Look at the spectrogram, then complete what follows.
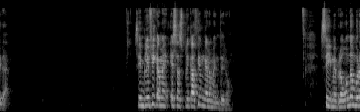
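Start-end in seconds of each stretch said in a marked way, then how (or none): none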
